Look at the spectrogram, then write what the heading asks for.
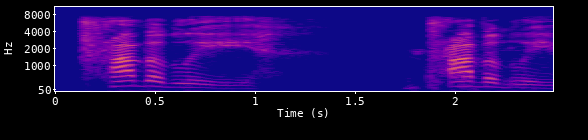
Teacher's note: nice and strong pro stressed at the very beginning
